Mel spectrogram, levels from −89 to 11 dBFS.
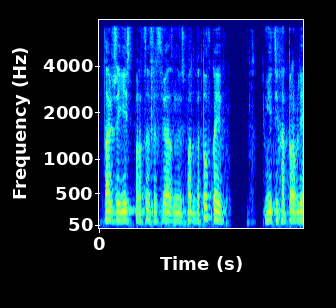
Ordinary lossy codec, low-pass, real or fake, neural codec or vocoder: AAC, 32 kbps; 7.2 kHz; fake; codec, 16 kHz, 4.8 kbps, FACodec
